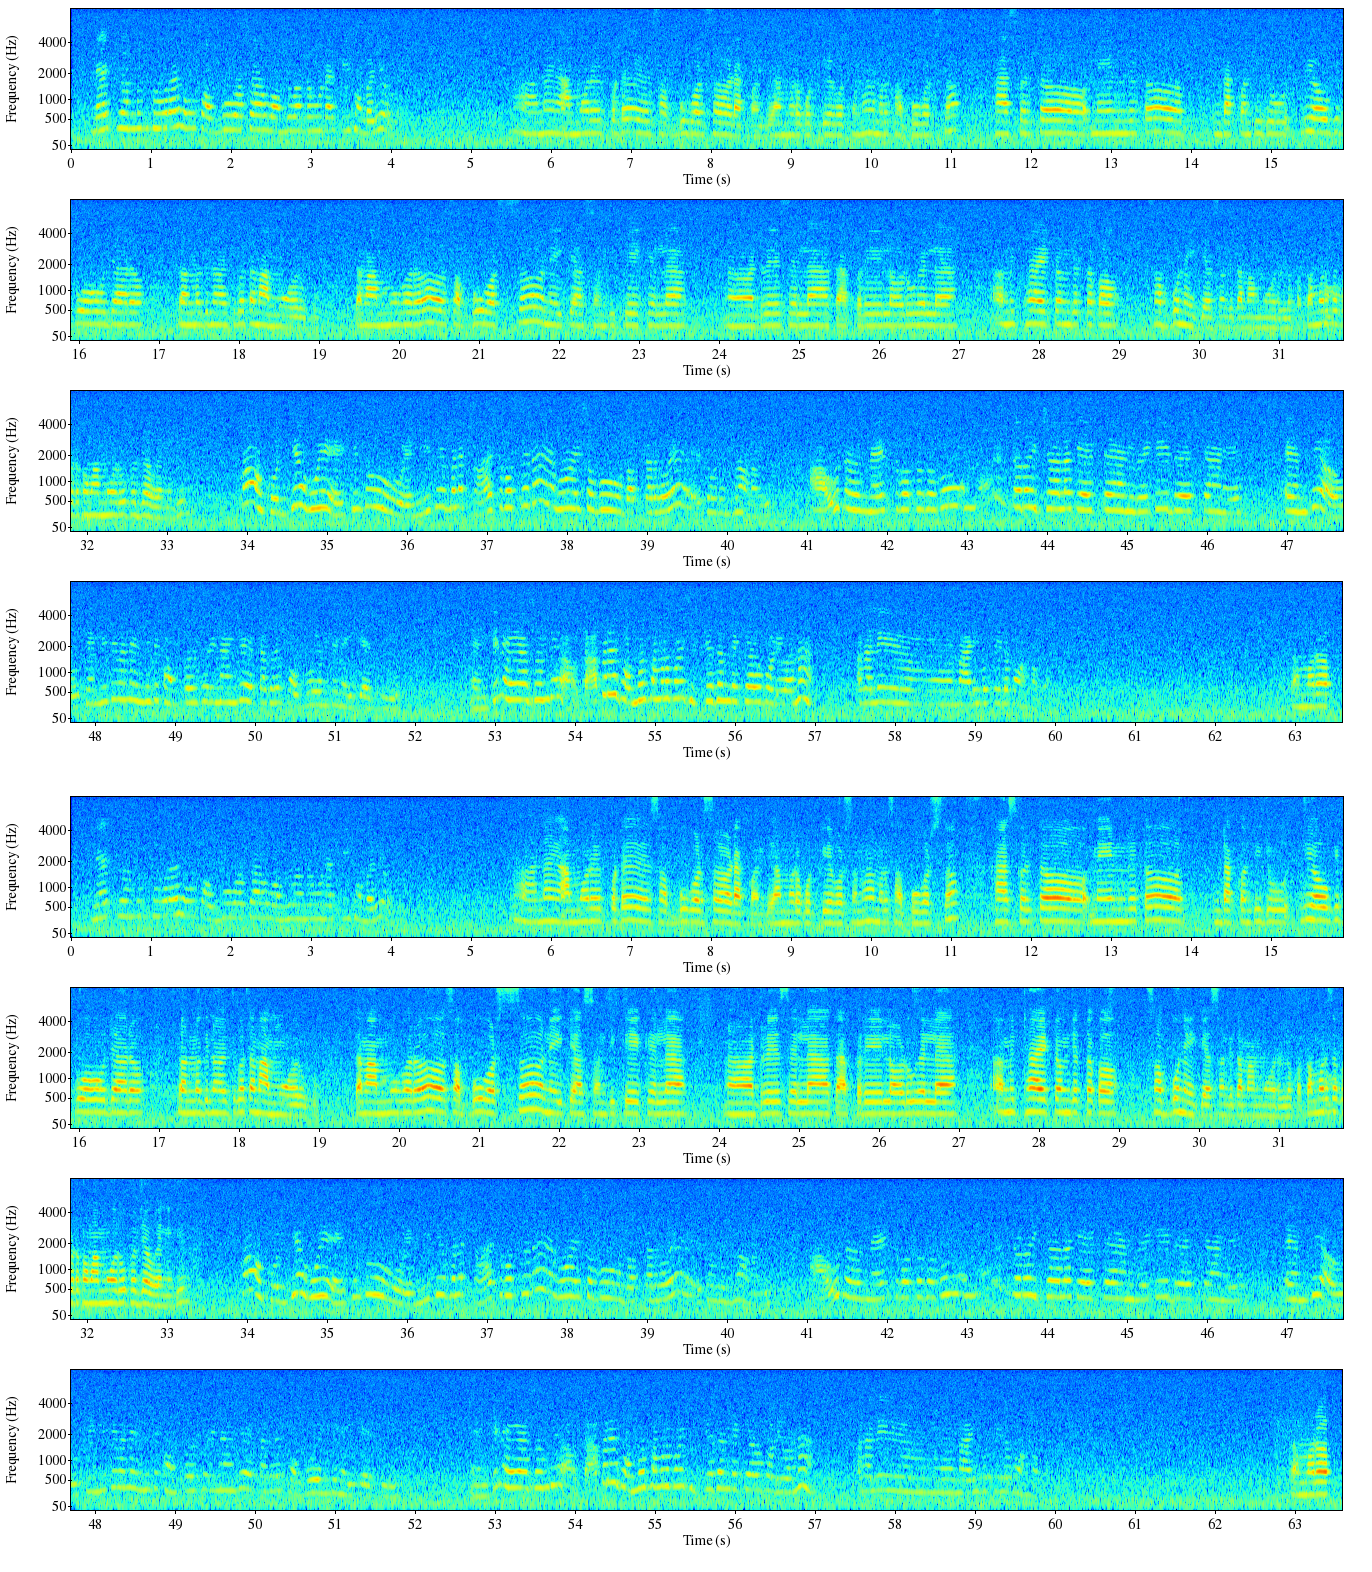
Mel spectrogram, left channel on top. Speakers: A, on the left; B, on the right.
A: ନେକ୍ସଟ ଜନ୍ମଦିନ ଗୁରା ସ ସବୁ ବର୍ଷ ଆଉ ବନ୍ଧୁବାନ୍ଧବଙ୍କୁ ଡାକିକି ସମ୍ଭାଳି ହବ?
B: ଆ ନାଇ ଆମର ଏପଟେ ସବୁ ବର୍ଷ ଡାକନ୍ତି, ଆମର ଗୋଟିଏ ବର୍ଷ ନୁହିଁ ଆମର ସବୁ ବର୍ଷ ଖାସ କରି ତ ମେନରେ ତ ଡାକନ୍ତି ଯୋଉ ଝିଅ ହୋଉ କି ପୁଅ ହୋଉ ଯାହାର ଜନ୍ମଦିନ ହେଇଥିବ ତା ମାମୁଁ ଘରୁକୁ, ତା ମାମୁଁ ତ ସବୁ ବର୍ଷ ନେଇକି ଆସନ୍ତି, କେକ୍ ହେଲା ଡ୍ରେସ୍ ହେଲା, ତାପରେ ଲଡ଼ୁ ହେଲା ଆ ମିଠା ଆଇଟମ୍ ଯେତେକ, ସବୁ ନେଇକି ଆସନ୍ତି ତା ମାମୁଁ ଘର ଲୋକ। ତମର
A: ହଁ
B: ସେପଟେ କଅ ମାମୁଁ ଘରକୁ ଖୋଜା ହୁଏନି କି?
A: ହଁ ଖୋଜା ହୁଏ, କିନ୍ତୁ ଏମିତି ମାନେ ଫାଷ୍ଟ ବର୍ଷ ଟା ହଁ ଏସବୁ ଦରକାର ହୁଏ ଏସବୁ ଜିନିଷ ଆଣନ୍ତି ଆଉ ନ ବର୍ଷ ସବୁ ଛ ହେଲା କେକ୍ ଟେ ଆଣିବେ କି ଡ୍ରେସ୍ ଟେ ଆଣିବେ ଏମତି ଆଉ ସେମିତି ମାନେ ଏମିତି କମ୍ପଲସରୀ ନାହିଁ ଯେ ଏକାଥରେ ସବୁ ଏମିତି ନେଇକି ଆସ କିଏ? ଏମିତି ନେଇ ଆସନ୍ତି ଆଉ ତାପରେ ସମସ୍ତଙ୍କର ପୁଣି ସିଚୁଏସନ ଦେଖିବାକୁ ପଡିବ ନା। ଆଉ ଖାଲି ଉ ମାଡି ପକେଇଲେ କଣ ହବ?
B: ତମର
